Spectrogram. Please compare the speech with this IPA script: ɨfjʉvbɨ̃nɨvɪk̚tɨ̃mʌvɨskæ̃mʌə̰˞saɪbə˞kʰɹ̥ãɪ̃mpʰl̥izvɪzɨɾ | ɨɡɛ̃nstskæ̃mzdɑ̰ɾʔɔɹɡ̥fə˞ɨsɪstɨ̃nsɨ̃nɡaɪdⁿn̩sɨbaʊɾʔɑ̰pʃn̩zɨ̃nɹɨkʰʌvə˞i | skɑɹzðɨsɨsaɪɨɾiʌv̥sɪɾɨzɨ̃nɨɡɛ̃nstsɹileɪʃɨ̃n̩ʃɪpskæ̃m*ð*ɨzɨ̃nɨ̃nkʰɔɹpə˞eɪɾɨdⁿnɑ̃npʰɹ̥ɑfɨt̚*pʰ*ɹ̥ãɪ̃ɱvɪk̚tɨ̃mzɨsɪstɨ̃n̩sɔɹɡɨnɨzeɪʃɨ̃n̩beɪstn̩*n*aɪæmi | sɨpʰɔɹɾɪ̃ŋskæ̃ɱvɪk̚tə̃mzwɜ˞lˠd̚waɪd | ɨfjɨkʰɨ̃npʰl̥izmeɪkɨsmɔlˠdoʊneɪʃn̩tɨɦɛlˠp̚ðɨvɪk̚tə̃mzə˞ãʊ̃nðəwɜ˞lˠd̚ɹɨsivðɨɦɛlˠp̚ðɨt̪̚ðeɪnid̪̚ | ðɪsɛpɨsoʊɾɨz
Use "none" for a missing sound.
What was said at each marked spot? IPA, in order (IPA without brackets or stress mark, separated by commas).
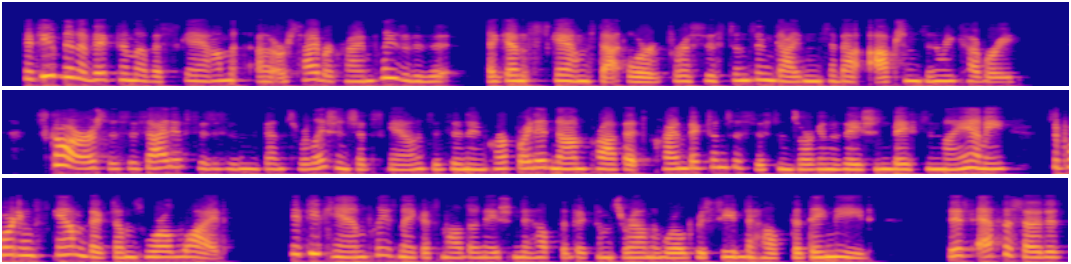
z, kʰ, m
